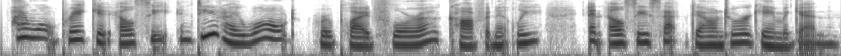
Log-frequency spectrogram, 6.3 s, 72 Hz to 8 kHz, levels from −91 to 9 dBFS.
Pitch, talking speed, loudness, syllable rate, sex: 235 Hz, 180 wpm, -19 LUFS, 5.1 syllables/s, female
